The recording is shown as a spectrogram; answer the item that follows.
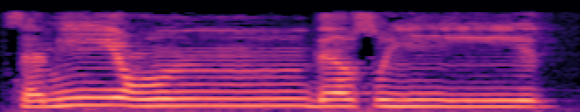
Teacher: يبقى احنا اطبقنا الشفتين اطباقا غير كامل، وعند النطق يعني ملامسة، فرجة لا تذكر، ملامسة خفيفة، وعند النطق بحرف الباء طبق إطباقا كاملا. · Term: حكم الإخفاء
